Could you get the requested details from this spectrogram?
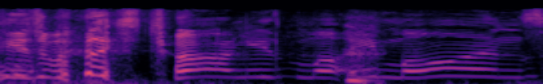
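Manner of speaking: high, loud, slow put-on voice; drawn-out squeal, r's softened; Mantis. Subduing Thanos in a trance, high straining imitation.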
